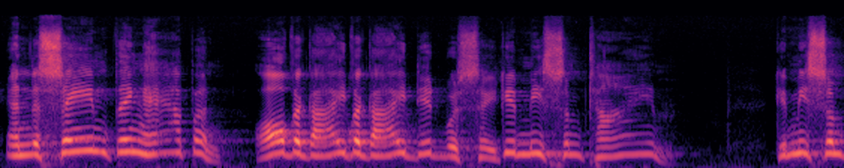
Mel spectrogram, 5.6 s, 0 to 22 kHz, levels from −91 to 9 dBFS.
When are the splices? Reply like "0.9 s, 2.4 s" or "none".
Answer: 2.3 s, 3.3 s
